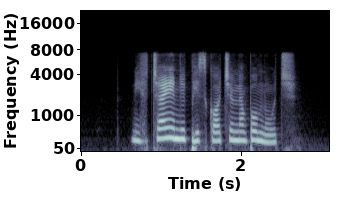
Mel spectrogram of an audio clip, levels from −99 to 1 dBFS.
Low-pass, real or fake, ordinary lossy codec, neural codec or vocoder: 7.2 kHz; fake; Opus, 64 kbps; codec, 16 kHz, 0.5 kbps, FunCodec, trained on LibriTTS, 25 frames a second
